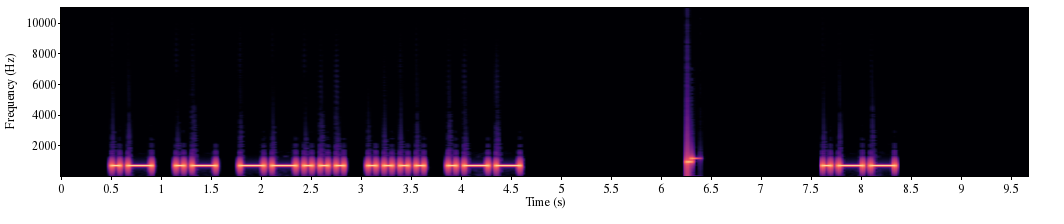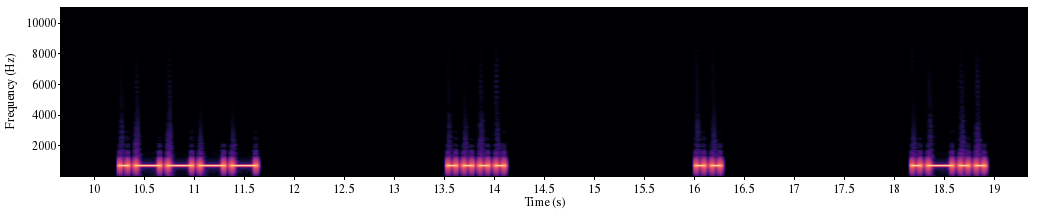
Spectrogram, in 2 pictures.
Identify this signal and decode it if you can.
Morse code, heard as a keyed tone, about 15 wpm, spaced as for 6 wpm, 700 Hz. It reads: AA7HW W1HIL
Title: USA Call Signs - 5 Characters - 8x Character Spacing - 15wpm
